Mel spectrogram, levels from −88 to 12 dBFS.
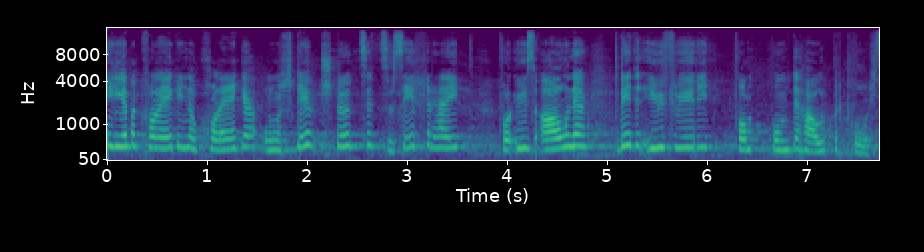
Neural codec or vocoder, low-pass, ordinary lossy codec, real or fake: codec, 44.1 kHz, 3.4 kbps, Pupu-Codec; 14.4 kHz; none; fake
